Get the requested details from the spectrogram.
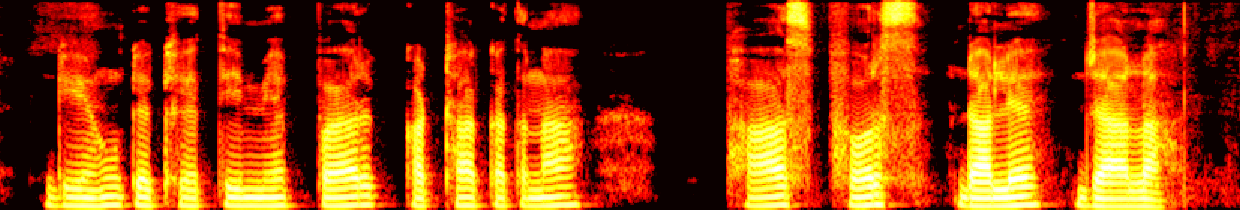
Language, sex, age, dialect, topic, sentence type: Magahi, male, 31-35, Western, agriculture, question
